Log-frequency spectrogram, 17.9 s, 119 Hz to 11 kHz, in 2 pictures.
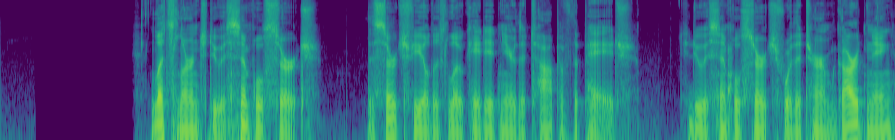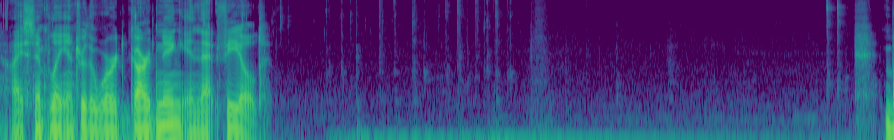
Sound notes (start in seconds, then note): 11.3 pause; 12.2 typing; 13.9 clicking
